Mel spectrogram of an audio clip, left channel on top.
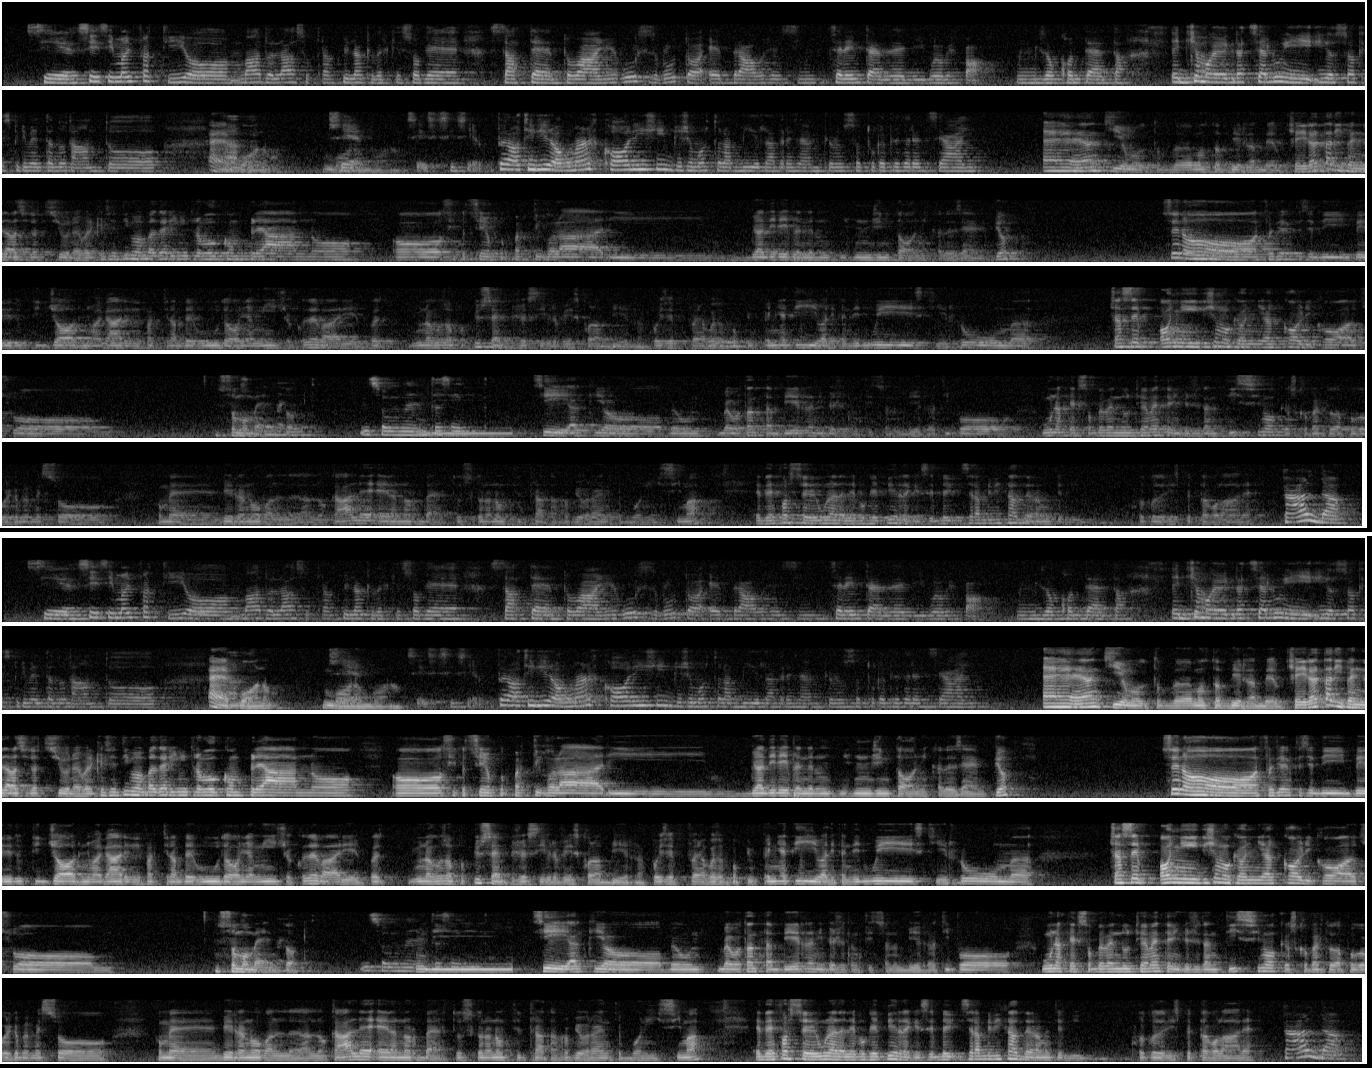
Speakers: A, on the left; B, on the right.
A: Sì, sì, sì, ma infatti io vado là, sono tranquilla anche perché so che sta attento, va, ai miei corsi soprattutto è bravo, cioè, si- se ne intende di quello che fa, quindi sono contenta. E diciamo che grazie a lui io sto anche sperimentando tanto.
B: Eh,
A: ehm,
B: È buono, buono,
A: sì,
B: buono.
A: sì, sì, sì, sì. Però ti dirò, come alcolici mi piace molto la birra, per esempio, non so tu che preferenze hai.
B: Eh, anch'io molto, b- molto birra bevo. Cioè, in realtà dipende dalla situazione, perché se tipo magari mi trovo il compleanno o situazioni un po' particolari, gradirei prendere un, un gin tonic, ad esempio. Se no, effettivamente se devi bere tutti i giorni, magari devi farti una bevuta con gli amici o cose varie, que- una cosa un po' più semplice, sì, preferisco la birra. Poi se fai una
A: Mm,
B: cosa un po' più impegnativa, ti prendi il whisky, il rum. C'ha se- ogni- diciamo che ogni alcolico ha il suo, il suo
A: il
B: momento.
A: suo momento, il suo momento,
B: Quindi
A: sì.
B: sì, anch'io bevo, bevo tanta birra e mi piace tantissimo la birra. Tipo una che sto bevendo ultimamente mi piace tantissimo, che ho scoperto da poco perché abbiamo messo come birra nuova al, al locale, è la Norbertus, che è una non filtrata proprio veramente buonissima. Ed è forse una delle poche birre che se, bevi- se la bevi calda è veramente di- qualcosa di spettacolare.
A: Calda?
